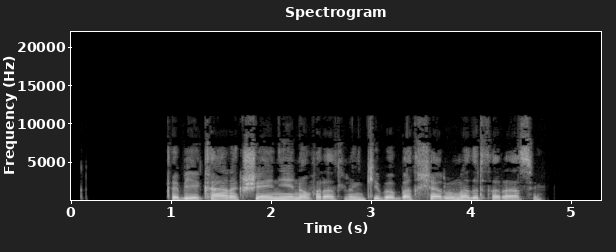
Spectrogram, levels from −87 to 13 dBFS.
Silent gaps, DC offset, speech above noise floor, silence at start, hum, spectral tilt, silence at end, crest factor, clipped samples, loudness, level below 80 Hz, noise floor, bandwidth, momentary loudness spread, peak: none; under 0.1%; over 75 dB; 1 s; none; -5.5 dB/octave; 0.6 s; 16 dB; under 0.1%; -16 LUFS; -60 dBFS; under -90 dBFS; 11.5 kHz; 6 LU; 0 dBFS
